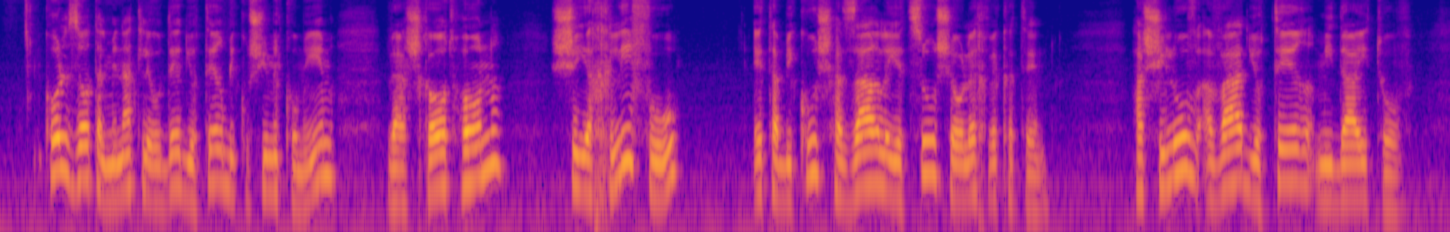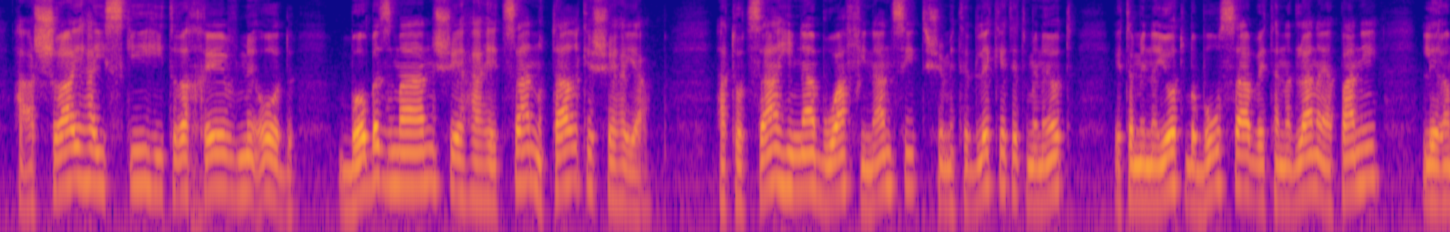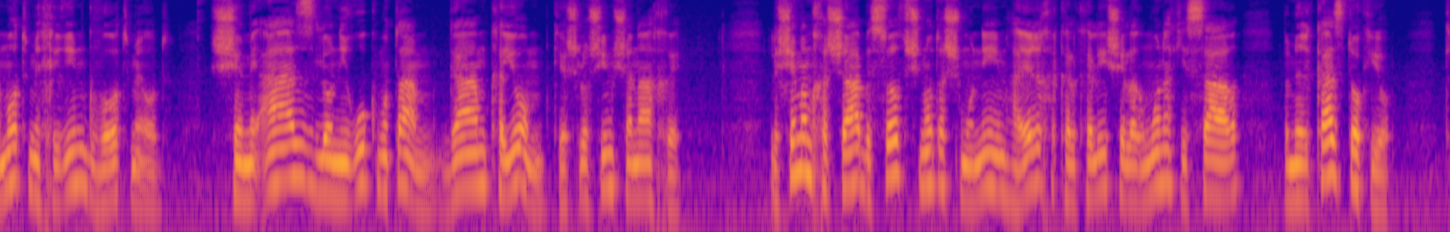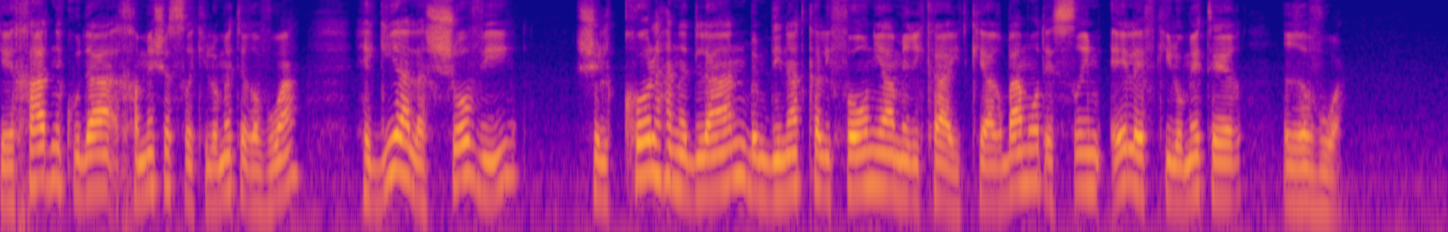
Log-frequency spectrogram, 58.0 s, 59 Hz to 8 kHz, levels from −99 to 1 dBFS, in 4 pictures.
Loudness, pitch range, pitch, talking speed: -29 LUFS, 125-170 Hz, 145 Hz, 85 wpm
